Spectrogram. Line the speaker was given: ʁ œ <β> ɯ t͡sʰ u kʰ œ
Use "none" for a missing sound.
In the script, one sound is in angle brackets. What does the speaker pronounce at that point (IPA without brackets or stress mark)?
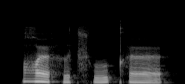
h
